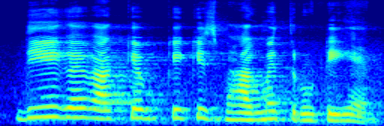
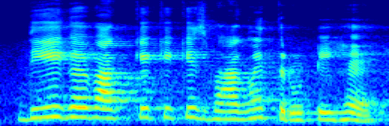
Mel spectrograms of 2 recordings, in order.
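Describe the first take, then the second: The two takes are said the same way.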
